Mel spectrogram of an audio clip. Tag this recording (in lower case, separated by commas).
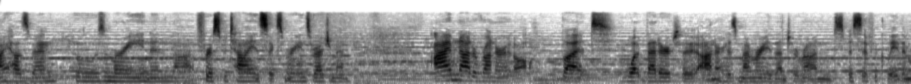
speech, music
